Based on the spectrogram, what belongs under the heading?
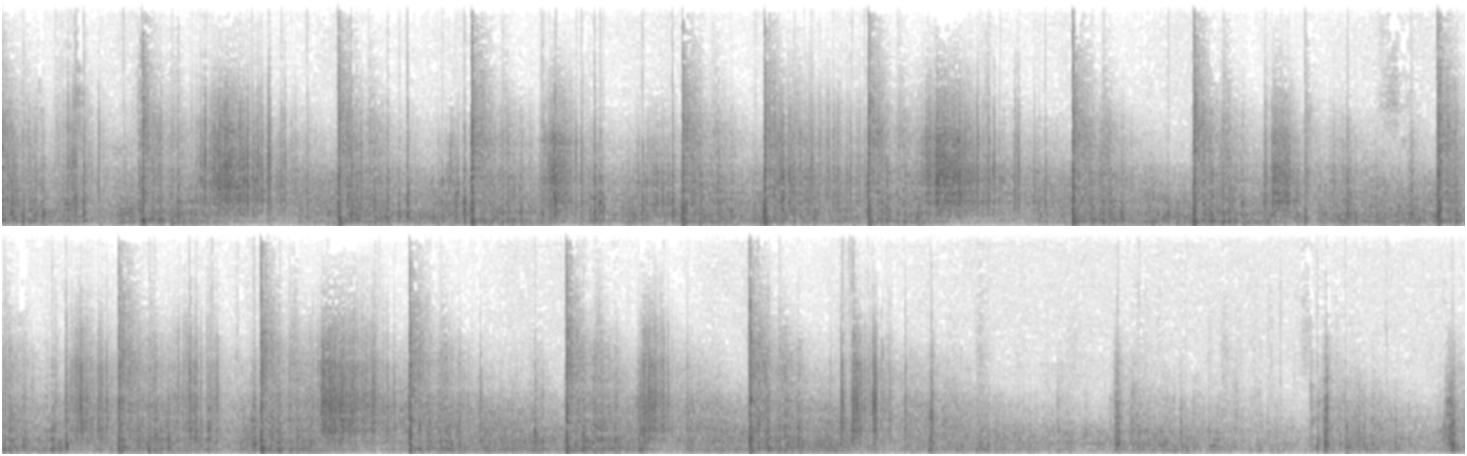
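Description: Many fireworks going off at once: a continuous barrage of sharp bangs, about one or two a second, over a dense crackle of further pops and bursts.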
